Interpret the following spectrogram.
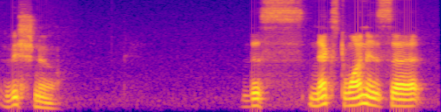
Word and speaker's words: Vishnu: together as in Shiva dot underneath the letter s means it's retroflex and it's sha as in Vishnu this next one is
